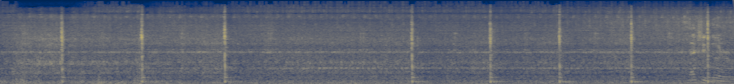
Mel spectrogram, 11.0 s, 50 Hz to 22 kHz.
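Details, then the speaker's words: 2012 Dodge Durango Citadel on a jack, in drive under torque load: sharp single pops about once a second over a steady driveline hum from the rear. A worn rear CV axle popping; after greasing it, the customer has not complained of the noise since. "And under a specific torque load is when you're gonna hear it. Go ahead and start the car and do it. So drive. Oh, there it goes. That's what I'm hearing."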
